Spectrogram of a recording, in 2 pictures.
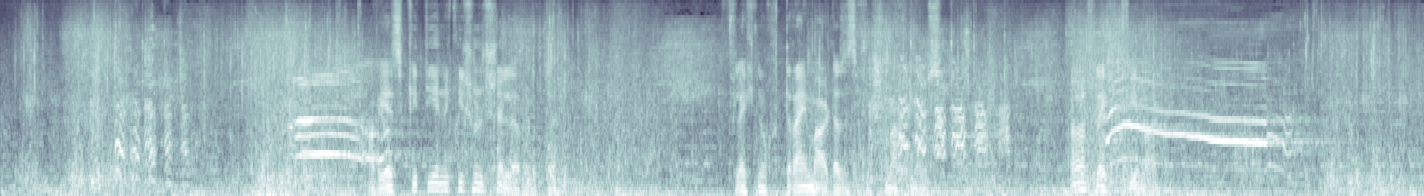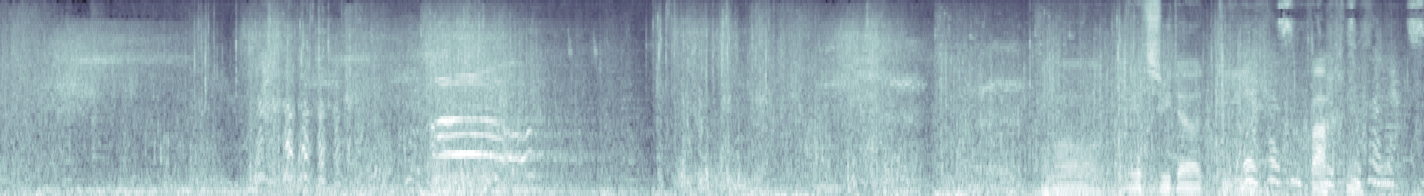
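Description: Heavy deep rumbling and thuds come from a huge creature moving.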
